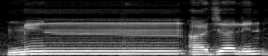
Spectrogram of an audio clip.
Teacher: تو یہاں پہ ہم غنہ نہیں کریں گے، اس کو من اجلن یہ اظہار کر کے پڑھیں گے۔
